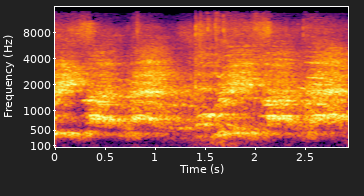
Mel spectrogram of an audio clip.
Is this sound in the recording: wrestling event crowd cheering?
yes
